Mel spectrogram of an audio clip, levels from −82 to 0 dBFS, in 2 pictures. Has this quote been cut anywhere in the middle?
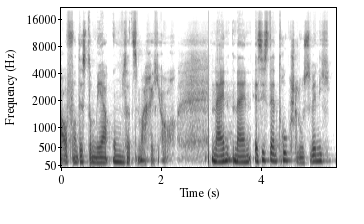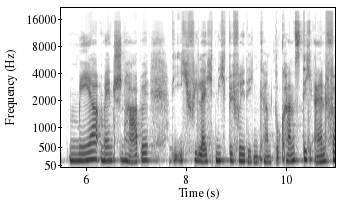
yes; 3 cuts; at 3.8 s, 7.7 s, 9.7 s

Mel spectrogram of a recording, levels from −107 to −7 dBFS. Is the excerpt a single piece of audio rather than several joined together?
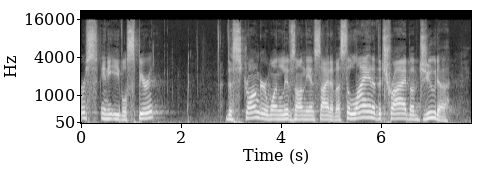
yes; 0 cuts

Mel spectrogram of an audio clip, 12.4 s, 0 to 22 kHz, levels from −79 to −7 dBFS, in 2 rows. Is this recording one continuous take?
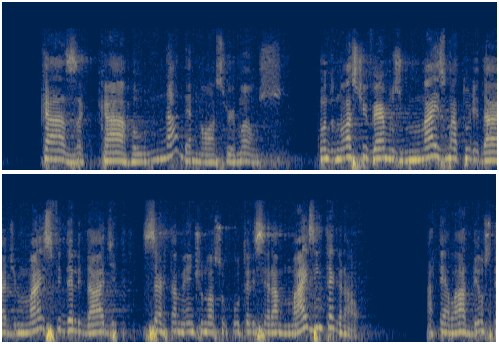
no; 1 cut; at 3.9 s

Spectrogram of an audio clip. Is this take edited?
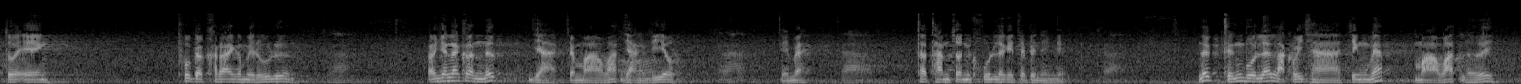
yes; 1 cut; at 6.2 s

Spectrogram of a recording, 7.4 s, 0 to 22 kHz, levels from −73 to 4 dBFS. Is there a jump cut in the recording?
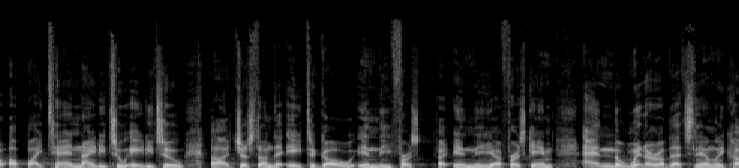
yes; 1 cut; at 5.8 s

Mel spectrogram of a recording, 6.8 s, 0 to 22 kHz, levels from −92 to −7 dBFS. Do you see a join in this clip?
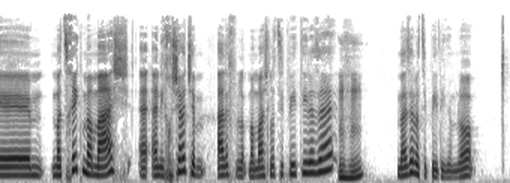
no; 0 cuts

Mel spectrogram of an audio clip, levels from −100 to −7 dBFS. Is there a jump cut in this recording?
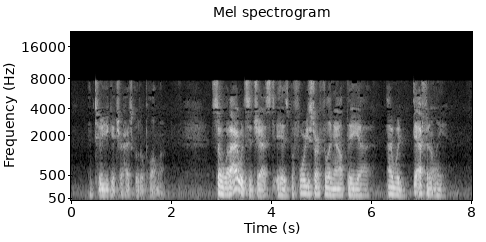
yes; 1 cut; at 6.2 s

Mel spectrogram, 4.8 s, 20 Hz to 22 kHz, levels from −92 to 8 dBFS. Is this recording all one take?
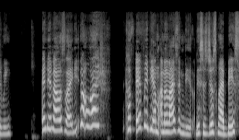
no; 1 cut; at 3.9 s

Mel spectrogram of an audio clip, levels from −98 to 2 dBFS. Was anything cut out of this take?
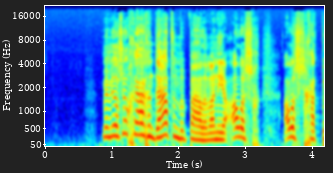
no; 0 cuts

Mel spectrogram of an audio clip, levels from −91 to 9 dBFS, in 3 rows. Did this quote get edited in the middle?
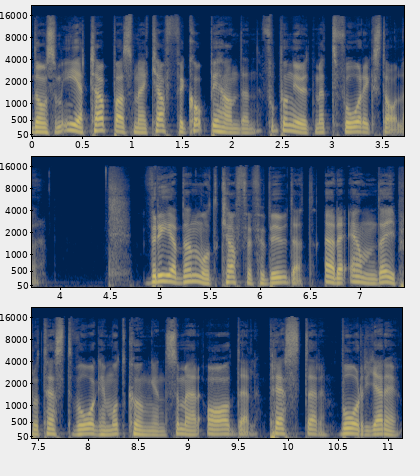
yes; 1 cut; at 4.7 s

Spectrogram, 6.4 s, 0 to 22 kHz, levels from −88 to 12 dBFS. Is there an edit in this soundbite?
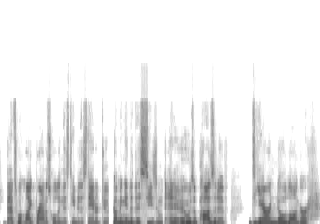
yes; 2 cuts; at 2.1 s, 3.2 s

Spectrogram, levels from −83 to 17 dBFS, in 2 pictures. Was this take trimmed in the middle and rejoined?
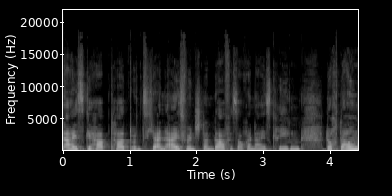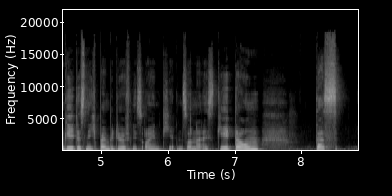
no; 0 cuts

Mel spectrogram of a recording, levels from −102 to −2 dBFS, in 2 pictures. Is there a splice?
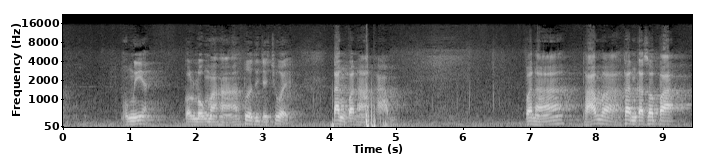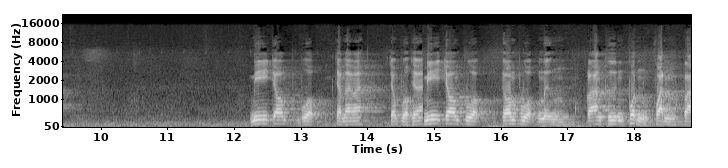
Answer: yes; 1 cut; at 14.8 s

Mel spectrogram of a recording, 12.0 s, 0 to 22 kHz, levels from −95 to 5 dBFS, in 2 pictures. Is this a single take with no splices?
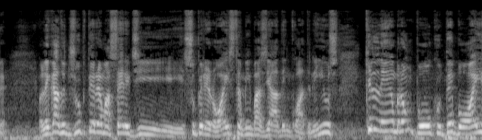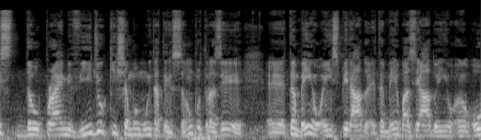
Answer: no; 1 cut; at 1.6 s

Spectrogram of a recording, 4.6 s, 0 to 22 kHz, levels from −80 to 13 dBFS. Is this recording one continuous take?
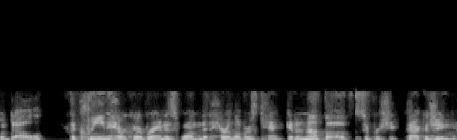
no; 1 cut; at 3.6 s

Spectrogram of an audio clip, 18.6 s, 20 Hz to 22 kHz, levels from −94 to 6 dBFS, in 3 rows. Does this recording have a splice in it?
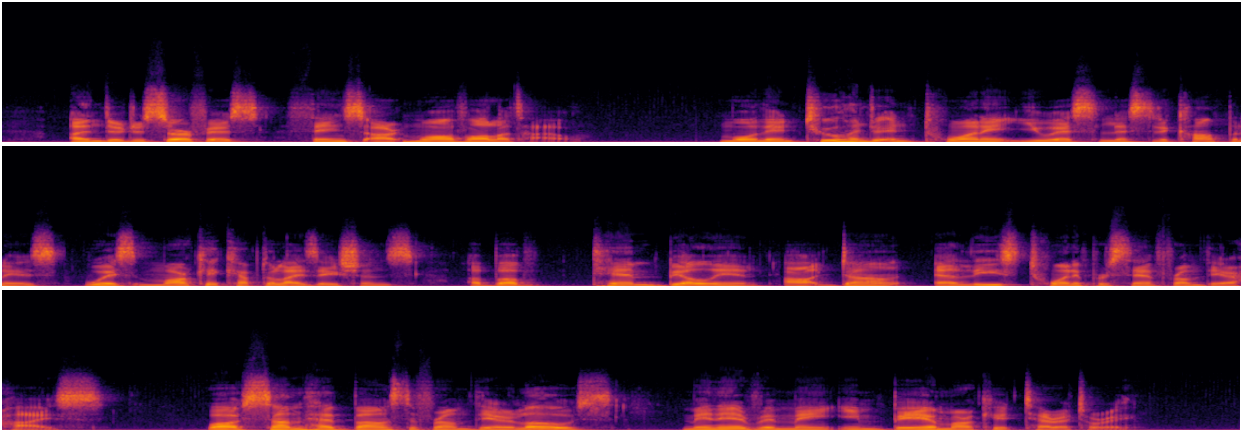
yes; 2 cuts; at 2.0 s, 6.5 s

